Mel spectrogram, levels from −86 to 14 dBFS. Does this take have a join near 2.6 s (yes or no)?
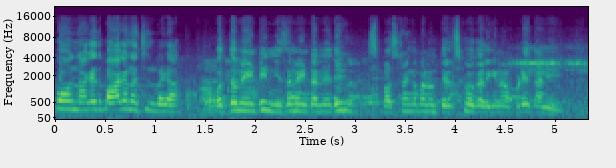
no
